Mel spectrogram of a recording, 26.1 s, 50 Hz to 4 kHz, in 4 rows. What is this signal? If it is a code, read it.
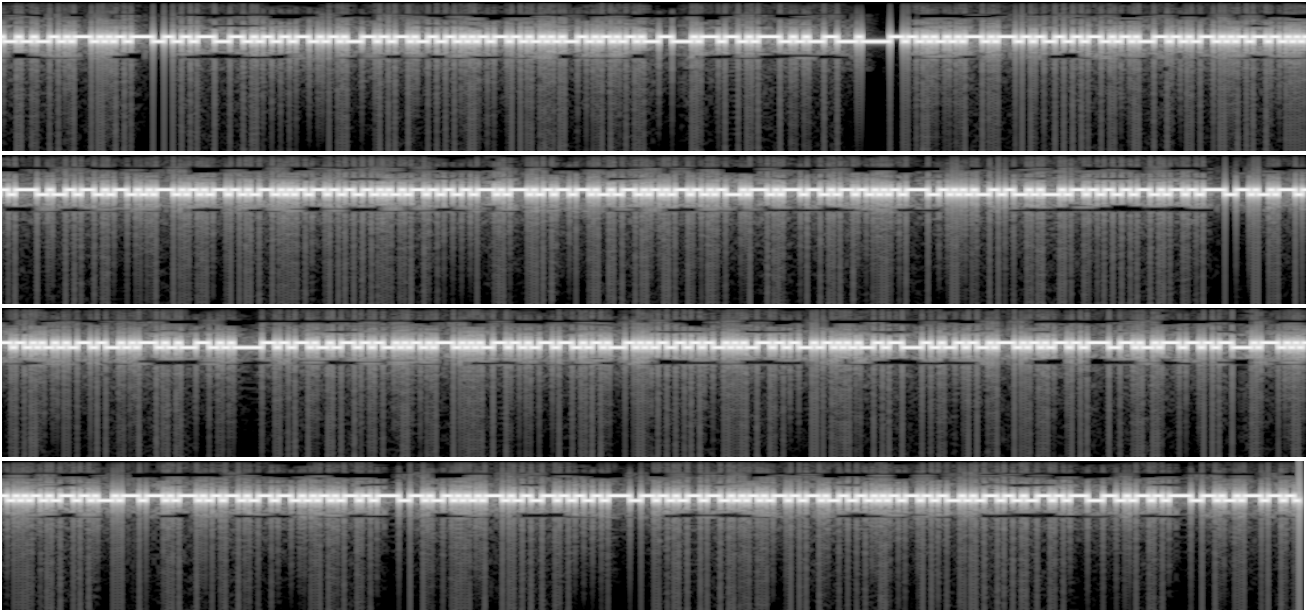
RTTY, about 45.45 baud. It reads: QUESTIONING HIS JUDGMENT. FEELING AS STUNNED AS IF I HAD BEEN STRUCK IN THE FACE, HALSEY ANGRILY CRUMPLED THE MESSAGE AND THREW IT AND HIS CAP ON THE
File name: fsk170 / USS-New-Jersey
